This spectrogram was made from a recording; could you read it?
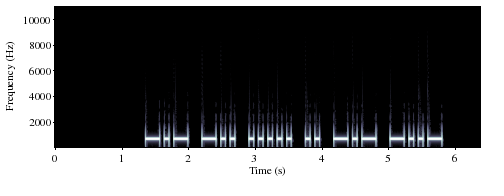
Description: Morse code, heard as a keyed tone, about 17 wpm, 700 Hz. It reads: KD5IKX
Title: USA Call Signs Repeated 2x 17wpm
